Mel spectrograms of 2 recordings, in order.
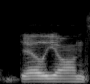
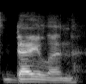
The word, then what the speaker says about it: Dalen: Uh, no, it's Dalen. It's just spelled stupid.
